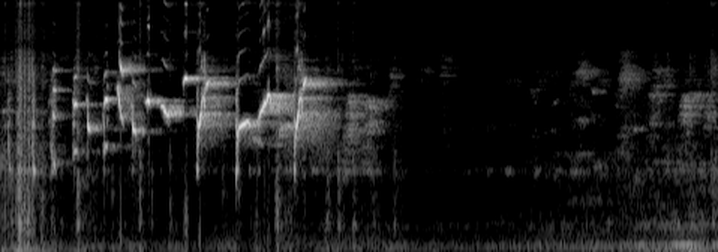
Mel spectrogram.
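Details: Flycatcher (local name srikatan kipas), a champion bird singing loudly as a masteran tutor recording: rapid, varied high whistles and chirps in quick bursts for about three seconds, then near silence with faint distant chirps.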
